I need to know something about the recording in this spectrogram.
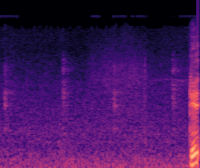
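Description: Quiet room tone with a few faint, irregularly spaced ticks; speech starts again right at the end.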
